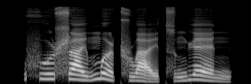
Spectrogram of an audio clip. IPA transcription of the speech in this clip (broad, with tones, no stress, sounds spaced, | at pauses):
f u˥ ʂ a˥˧ ɪ̯ m ɤ˥˩ ʈ͡ʂ w a̰˨˩ ɪ̯ t͡s ʊ˦ ŋ ɥ ɛ˥˩ n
